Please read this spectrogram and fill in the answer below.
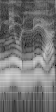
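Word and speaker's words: NEOLAiA: Et Neolea, ça se prononce comme le prénom Léa, ça veut dire jeunesse, en fait.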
